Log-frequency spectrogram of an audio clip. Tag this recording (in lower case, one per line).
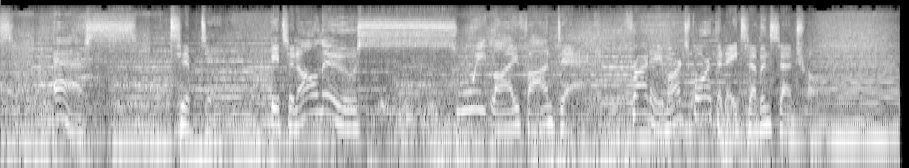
music
speech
